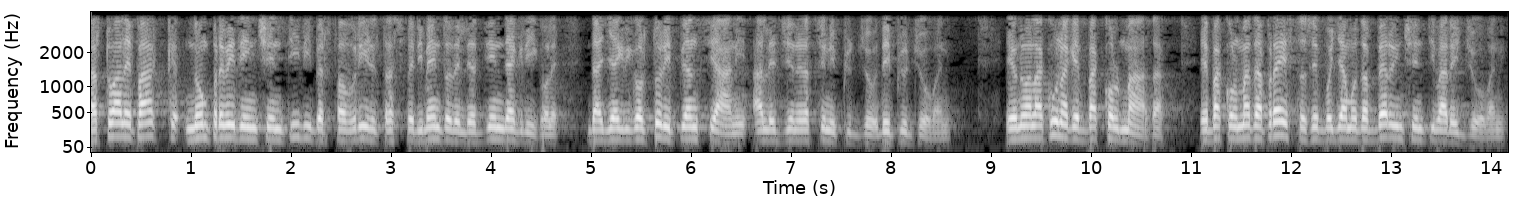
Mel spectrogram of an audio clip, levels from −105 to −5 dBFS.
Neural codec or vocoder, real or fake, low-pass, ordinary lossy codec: none; real; 3.6 kHz; none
